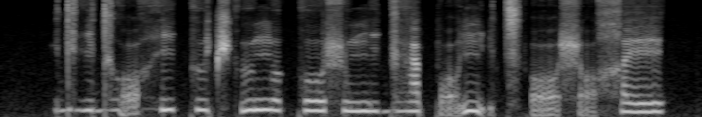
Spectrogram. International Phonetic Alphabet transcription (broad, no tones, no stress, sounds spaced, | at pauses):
dʱ i dʱ ɔ̰ h i k ɯ t͡ʃʼ ɯ ŋ ɤ k o ɬ u ŋ i ɡʱ a p ɔ̰ ɲ ḭ t͡sʼ ɔ̰ ɬ ɔ̰ χ e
